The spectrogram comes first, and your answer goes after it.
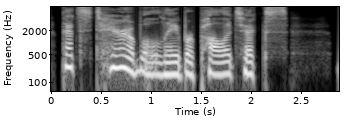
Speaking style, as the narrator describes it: Bruce whispered back

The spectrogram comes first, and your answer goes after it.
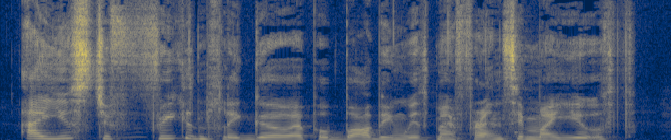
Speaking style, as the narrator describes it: Hermione exclaimed

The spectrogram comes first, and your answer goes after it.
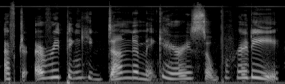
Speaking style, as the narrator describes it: croaked

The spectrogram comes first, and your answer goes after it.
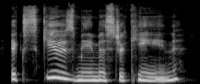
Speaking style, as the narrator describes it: she said, her voice dripping with disdain

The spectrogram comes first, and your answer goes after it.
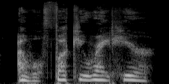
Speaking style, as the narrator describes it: Sam sighs, says, whispered and gritted

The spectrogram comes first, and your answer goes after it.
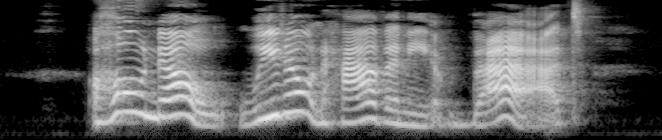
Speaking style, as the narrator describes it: Caboose says cheerfully

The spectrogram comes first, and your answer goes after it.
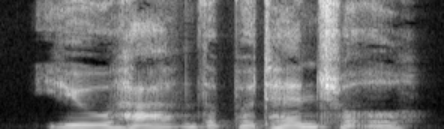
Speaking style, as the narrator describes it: Fu Yuo rumbled, voice deeper than before

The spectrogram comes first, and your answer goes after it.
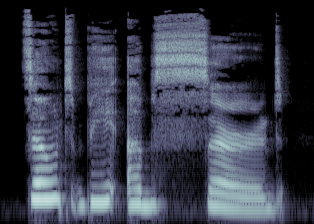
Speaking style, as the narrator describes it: Hera says, making sure that her voice drips with condescension

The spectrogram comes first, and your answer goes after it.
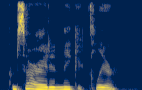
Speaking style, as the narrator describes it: he mutters into Mick's neck

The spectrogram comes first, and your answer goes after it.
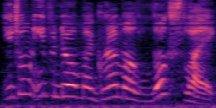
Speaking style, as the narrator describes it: yelled

